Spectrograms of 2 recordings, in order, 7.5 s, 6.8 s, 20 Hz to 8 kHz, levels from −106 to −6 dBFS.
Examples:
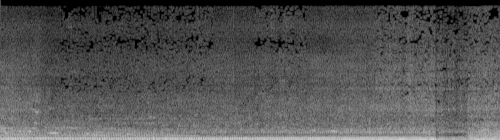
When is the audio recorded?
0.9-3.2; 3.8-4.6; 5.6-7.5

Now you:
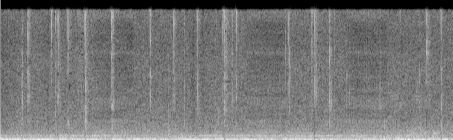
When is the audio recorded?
0.0-1.4; 2.0-3.7; 4.3-5.2; 5.8-6.8

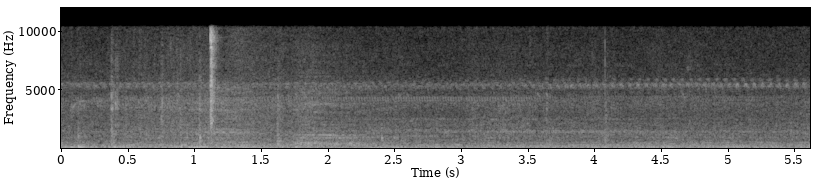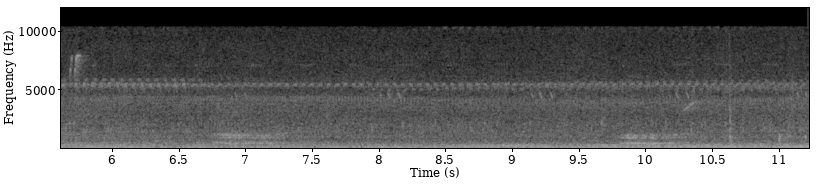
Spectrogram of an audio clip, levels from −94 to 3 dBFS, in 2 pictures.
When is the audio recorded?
0.0-11.2

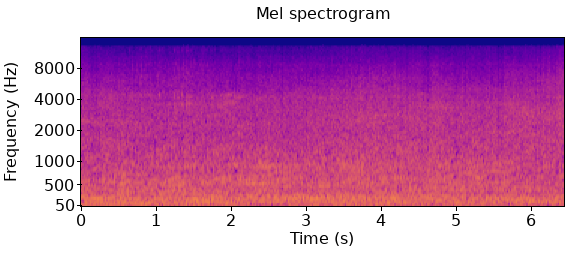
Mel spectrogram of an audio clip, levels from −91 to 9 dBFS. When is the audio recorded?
0.5-2.6; 3.0-4.2

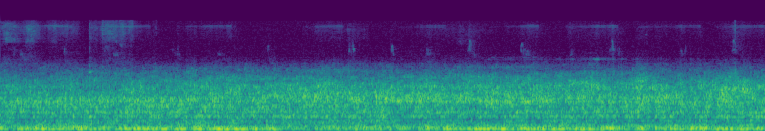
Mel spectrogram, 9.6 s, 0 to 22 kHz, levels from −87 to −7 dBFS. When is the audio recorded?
1.5-2.1; 5.1-7.1

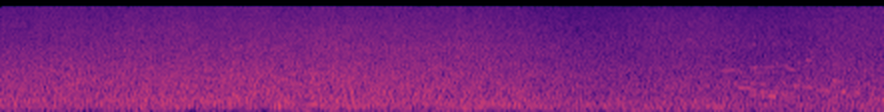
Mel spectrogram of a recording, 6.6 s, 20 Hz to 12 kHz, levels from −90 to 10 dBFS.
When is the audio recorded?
0.0-1.4; 2.4-6.6

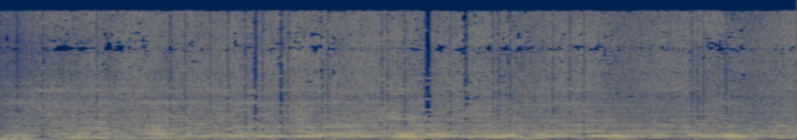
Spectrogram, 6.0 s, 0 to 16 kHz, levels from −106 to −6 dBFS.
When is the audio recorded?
0.0-6.0

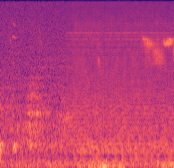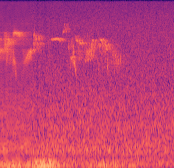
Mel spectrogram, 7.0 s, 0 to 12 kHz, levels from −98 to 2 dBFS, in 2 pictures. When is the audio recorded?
0.0-1.3; 4.1-7.0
